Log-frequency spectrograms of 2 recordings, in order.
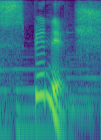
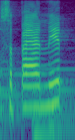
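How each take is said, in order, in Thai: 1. สระตัวแรกเป็นเสียง i สั้น 2. สระตัวแรกเป็นเสียง eh (1) "คำนี้นะครับออกเสียงว่า, spinach" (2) "บางคนบอกสเปนิช"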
